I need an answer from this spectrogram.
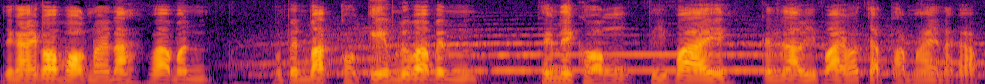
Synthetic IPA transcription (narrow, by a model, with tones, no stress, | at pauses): ja˧ŋa˧jkɔː˥˩bɔː˨˩k̚nɔ˨˩jna˦˥waː˧˩ma˧˥˨n | ma˧˩npe˧nba˦˥kʰːɔː˩˦ŋkeː˧mɾɯː˩˦waː˧˩pe˧nt̪ʰe˦˥k̚ni˧˩kʰːɔː˩˦ŋpʰiː˧˩faː˧˩jka˧li˧naː˧˨˩pʰiː˧˩faː˧jkʰɔː˧˩t͡ɕa˨˩t̪ʰːa˧mha˥˩jna˦˧˥kʰa˦˥p̚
